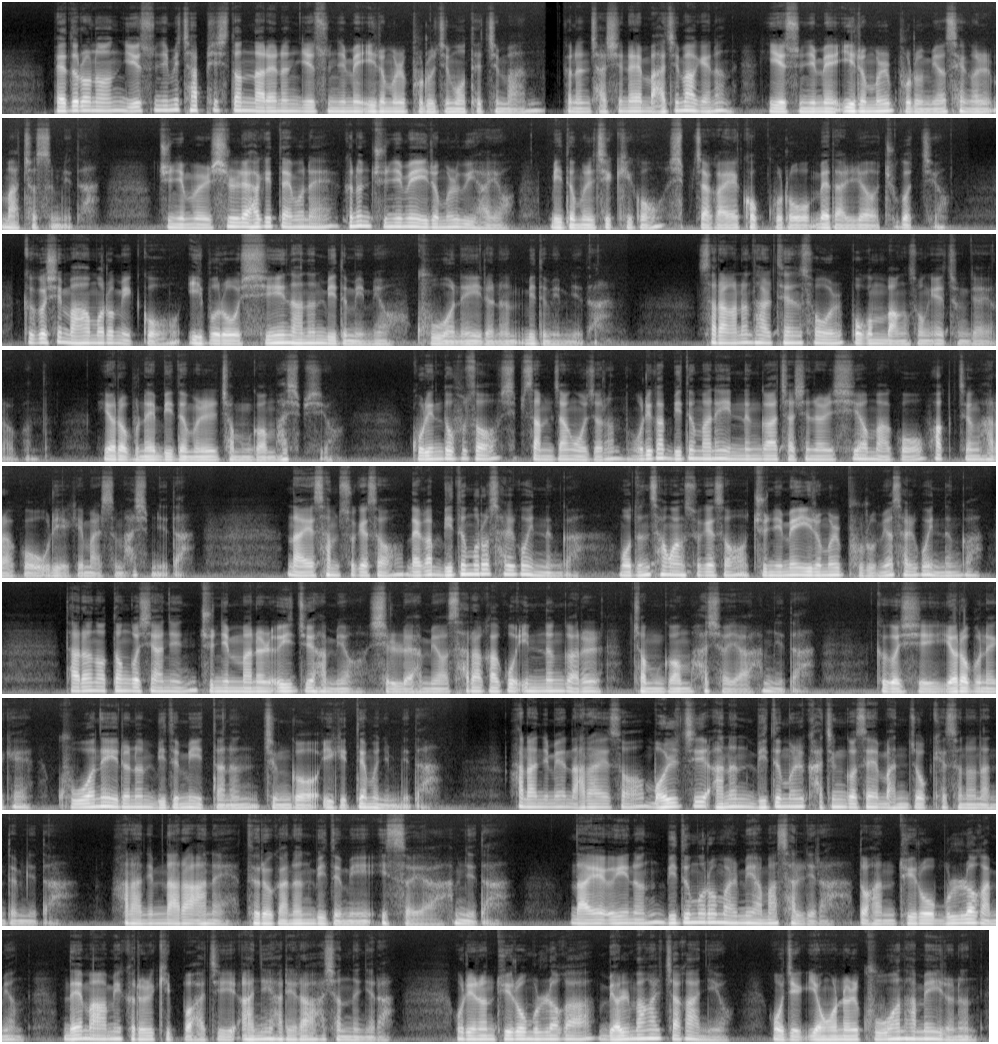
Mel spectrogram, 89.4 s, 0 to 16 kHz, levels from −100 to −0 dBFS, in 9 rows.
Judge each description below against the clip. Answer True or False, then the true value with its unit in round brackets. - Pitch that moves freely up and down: False (4.4 semitones)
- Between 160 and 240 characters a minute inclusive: False (285 characters per minute)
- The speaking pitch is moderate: False (105 Hz)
